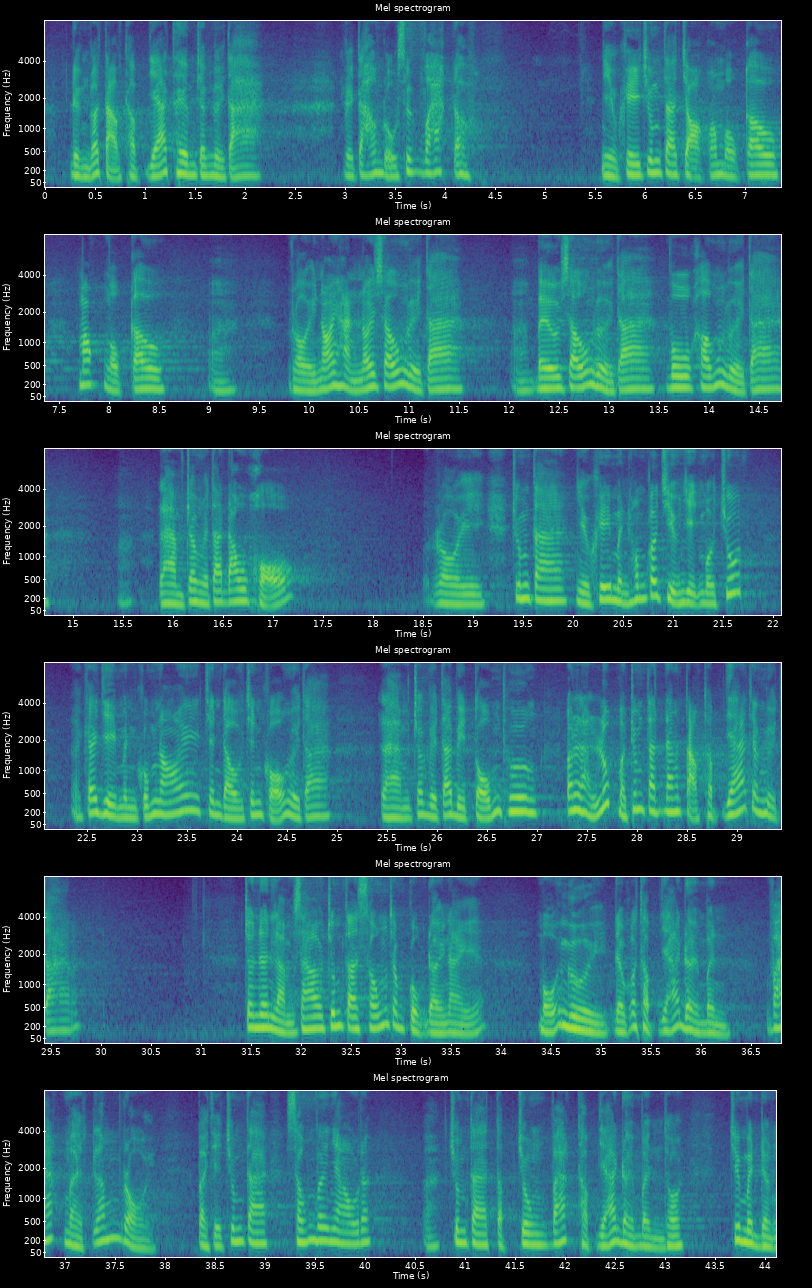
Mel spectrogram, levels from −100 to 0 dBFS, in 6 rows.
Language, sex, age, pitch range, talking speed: Vietnamese, male, 20-39, 135-175 Hz, 185 wpm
